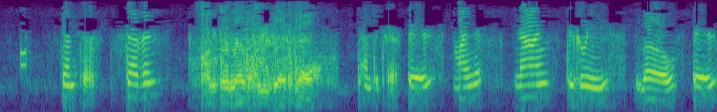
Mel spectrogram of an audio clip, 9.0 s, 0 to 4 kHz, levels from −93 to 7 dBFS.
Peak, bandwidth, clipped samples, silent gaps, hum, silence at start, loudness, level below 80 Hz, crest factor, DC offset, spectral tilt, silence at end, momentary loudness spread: 0 dBFS; 4 kHz; 0.2%; none; none; 0.25 s; -10 LUFS; -52 dBFS; 10 dB; under 0.1%; -8 dB/octave; 0 s; 14 LU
